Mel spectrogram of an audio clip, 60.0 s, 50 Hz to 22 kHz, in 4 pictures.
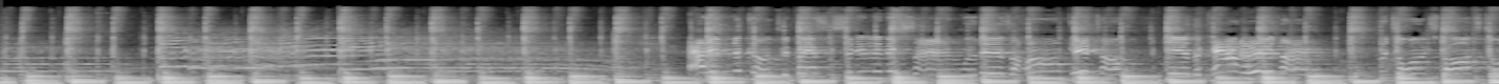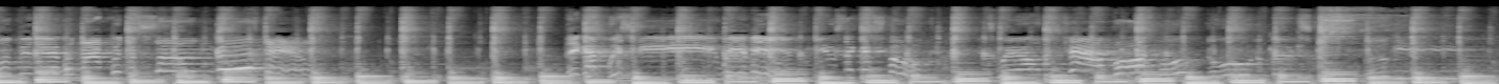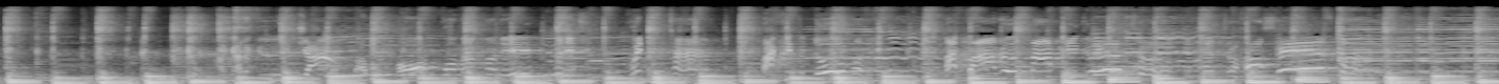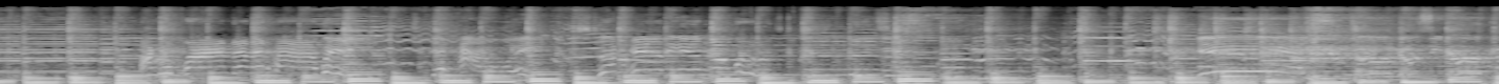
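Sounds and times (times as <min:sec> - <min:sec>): electric bass fingerstyle boogie line: 0:00.0 - 0:59.9
electric guitar riffs: 0:00.0 - 0:59.9.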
